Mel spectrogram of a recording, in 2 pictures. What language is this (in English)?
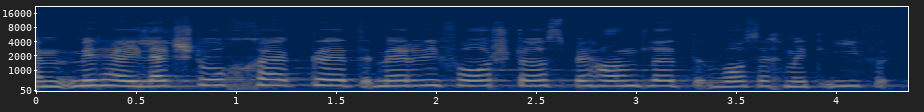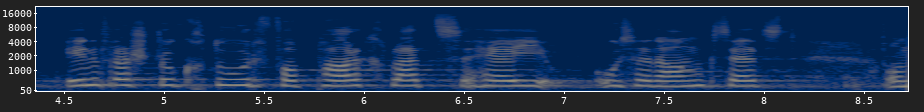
Swiss German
